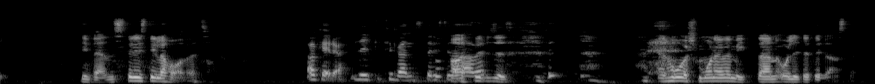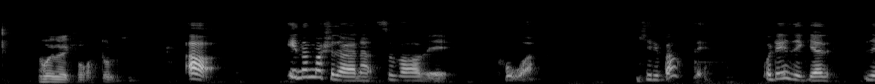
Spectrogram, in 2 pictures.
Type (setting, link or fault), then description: fault, poor sound quality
